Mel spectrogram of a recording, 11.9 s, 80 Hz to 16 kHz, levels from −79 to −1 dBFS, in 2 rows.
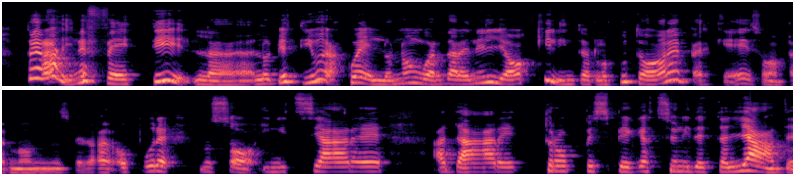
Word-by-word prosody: però, 420 +1 +7
in - - -5
effetti, 220 - +3
l 165 -3 -1
l'obiettivo 265 - +1
era - - 0
quello, 180 -9 0
non 225 +5 -4
guardare 180 -2 +1
negli 240 +2 0
occhi 210 - +1
l'interlocutore 190 - -1
perché, - - -7
insomma, - - -7
per 310 +1 -11
non 320 0 -3
svela 295 - -5
oppure, 210 +4 -1 0.2
non - - -13
so, 325 - -1
iniziare 200 +1 0 0.3
a 190 - -3
dare 190 +1 +1
troppe 220 -1 -4
spiegazioni 210 0 -4
dettagliate 195 -1 +4
205 Hz, 130 wpm, -23 LUFS, 190-270 Hz, 0.3 s, però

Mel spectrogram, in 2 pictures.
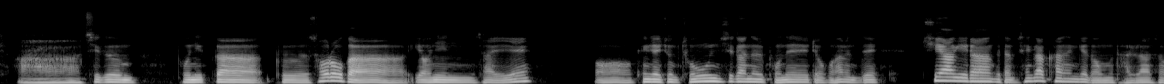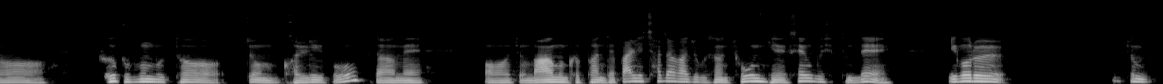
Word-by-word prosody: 아 85 +1 -2
지금 105 0 +2 0.4
보니까 105 -1 +3
그 100 -2 0
서로가 100 - +3
연인 100 -1 +2
사이에 100 +9 -1 0.6
어 95 -1 -3
굉장히 120 -2 +3
좀 110 -1 -1
좋은 135 +5 +3
시간을 125 -2 +1
보내려고 105 -2 -1
하는데 105 -1 -1 0.4
취향이랑 155 -6 +3
그다음에 105 -4 -3
생각하는 145 -3 -1
게 120 - -1
너무 95 -1 -2
달라서 95 0 -4 0.5
그 135 +4 +1
부분부터 110 -5 -1 0.3
좀 95 -4 -2
걸리고 105 - -1
그다음에 95 0 -1 0.6
어 95 +1 -2
좀 90 0 -4
마음은 105 +2 +5
급한데 100 0 -2
빨리 140 0 +1
찾아가지고선 115 -9 -2
좋은 135 0 +2
계획 100 -3 -1
세우고 145 -4 0
싶은데 100 -4 -3 0.6
이거를 135 -2 +4 1.2
좀 125 -5 -1
105 Hz, 240 characters per minute, -24 LUFS, 95-125 Hz, 1.2 s, 마음은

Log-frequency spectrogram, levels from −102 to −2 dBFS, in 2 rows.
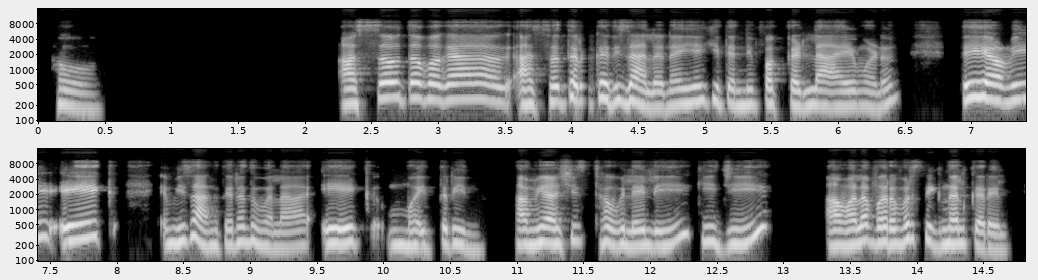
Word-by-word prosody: हो. 175 -4 -6 1.8
असं 210 +5 +1
होतं 275 -1 +2
बघा, 255 0 +3 0.5
असं 230 +3 -1
तर 250 -2 +3
कधी 265 -4 +2
झालं 200 -7 +1
नाही 205 +3 -1
आहे 235 +1 -1
की 235 - -5
त्यांनी 200 -2 -2
पकडलं 200 -2 0
आहे 185 0 0
म्हणून. 190 +4 -6 0.5
ते 285 +4 +5
आम्ही 250 -1 +5 0.3
एक 280 - +4 0.4
मी 220 +2 0
सांगते 200 -8 0
ना 230 - -2
तुम्हाला 185 -2 -4
एक 215 +1 +2 0.3
मैत्रीण 190 -1 -3 0.3
आम्ही 205 +2 +2
अशीच 220 +4 0
ठेवलेली 200 +3 -1
की 235 -1 -4
जी, 210 - 0 0.5
आम्हाला 195 +5 +3
बरोबर 220 +3 +3
सिग्नल 210 -5 0
करेल, 170 -4 -2
210 Hz, 135 wpm, -21 LUFS, 195-240 Hz, 1.8 s, ते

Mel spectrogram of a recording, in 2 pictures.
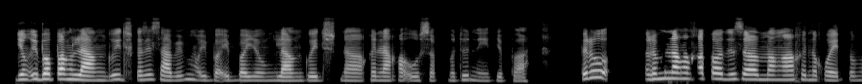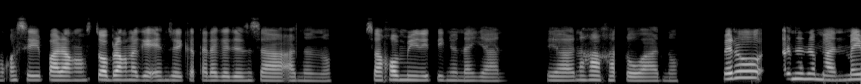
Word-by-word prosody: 'yong 230 0 +4
iba 245 0 +6
pang 245 -1 +8
language 205 +1 +4
kasi 210 +2 -3
sabi 195 -4 -1
mo 230 -3 -8
iba-iba 190 -1 -4
'yong 185 0 -7
language 180 +1 0
na 175 -1 -4
kinakausap 185 -1 -3
mo 180 - -12
do'n 190 -3 -10
eh, - - -16
'di 170 - -11
ba? - - -7 0.5
Pero 290 +2 +2 0.4
alam 250 +2 +2
mo, 275 - -2
nakakatuwa 265 -1 +6
don 240 +1 -2
sa 240 -2 +6
mga 220 -1 +1
kinukuwento 205 -2 -4
mo 190 - -14
kasi 200 0 -2
parang 195 -1 +3
sobrang 205 -1 +3
nag-e-enjoy 195 -1 -2
ka - - -6
talaga 190 -1 -4
diyan 185 0 -6
sa 180 -1 -2
ano, 175 0 -8
'no, 165 0 -14 0.4
sa 200 - 0
community 200 -1 -2
n'yo 190 -1 -11
na 180 - -7
'yan, 170 -1 -9 0.5
kaya 185 -1 -4
nakakatuwa, 190 -3 -3
'no? 170 -1 -17 0.5
Pero 310 +3 +4 0.3
ano 260 +1 -1
naman, 205 -5 -1
may 230 +1 +4
195 Hz, 165 wpm, -23 LUFS, 185-220 Hz, 0.5 s, pang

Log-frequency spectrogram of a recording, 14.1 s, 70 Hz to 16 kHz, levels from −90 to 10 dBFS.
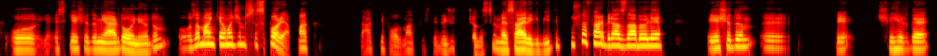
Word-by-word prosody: o 135 -1 -3
y - - -24
eski 140 +2 -13
yaşadığım 145 -1 -4
yerde 135 +2 +3
oynuyordum. 130 - -2
O 150 - -15
o 165 0 -8
zamanki 220 +1 +3
amacım, 225 +1 0
işte, 210 +1 -9
spor 230 +4 +2
yapmak, 155 0 -5 0.8
aktif 145 -2 -21
olmak, 95 -2 -15
işte, - - -28
vücut 120 +6 -15 0.2
çalışsın 100 +6 -11
vs. 130 +2 -6 0.3
gibiydi. 130 - -9 0.2
Bu 220 - -6
sefer 240 -4 +3
biraz 200 -1 +3
daha, 195 -1 +7
böyle, 195 0 +3 0.7
yaşadığım, 175 +6 -2
eee, 155 -1 -10 0.8
e 140 0 -7 0.4
şehirde 145 0 -2
155 Hz, 125 wpm, -22 LUFS, 135-195 Hz, 0.8 s, daha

